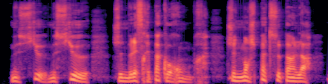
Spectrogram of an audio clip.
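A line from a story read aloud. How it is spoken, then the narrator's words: Tragic, grotesque stammer. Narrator (French): balbutia Klutz, tragique et grotesque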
